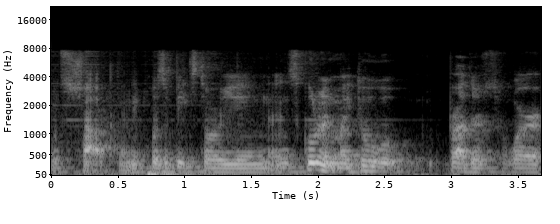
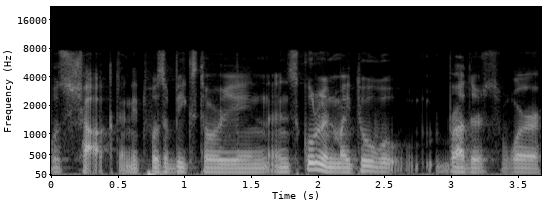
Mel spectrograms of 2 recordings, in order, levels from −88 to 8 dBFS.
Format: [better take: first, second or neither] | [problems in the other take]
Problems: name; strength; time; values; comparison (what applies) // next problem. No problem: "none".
second | noise reduction (neural separator model SepFormer DNS4)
